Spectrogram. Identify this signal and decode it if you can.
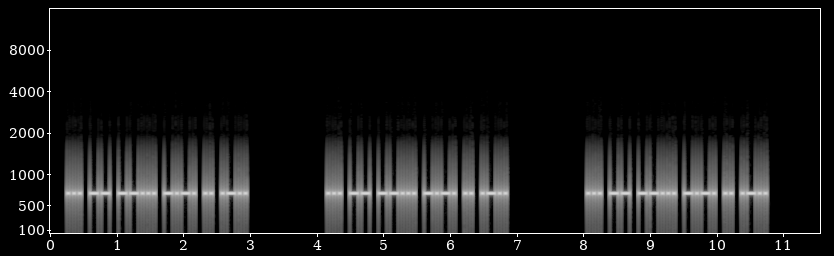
Morse code, heard as a keyed tone, about 28 wpm, 700 Hz. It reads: SM7CIL SM7CIL SM7CIL
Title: Call Signs Repeated 2x - 28wpm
